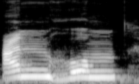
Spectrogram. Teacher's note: ظاہر کر کے پڑھیں گے، ناک میں آواز نہیں لے جائیں گے۔ عنہم، ہم میم ساکن کے بعد آگے حروف ہلکی میں سے حمزہ آ گیا ہے تو ادھر اظہار شفوی۔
